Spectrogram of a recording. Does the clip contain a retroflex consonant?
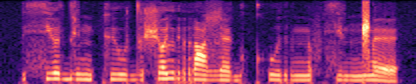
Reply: no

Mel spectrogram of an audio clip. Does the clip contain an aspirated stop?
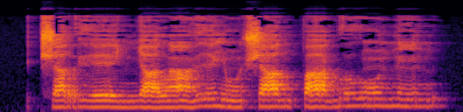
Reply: no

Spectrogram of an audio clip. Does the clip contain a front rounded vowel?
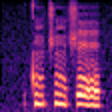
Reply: no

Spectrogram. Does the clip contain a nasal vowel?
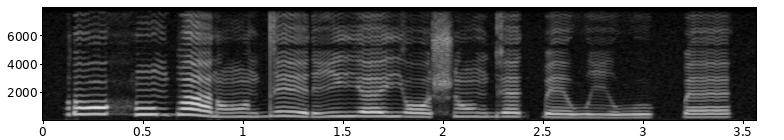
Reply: yes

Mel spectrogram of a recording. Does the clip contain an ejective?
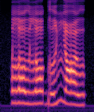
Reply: no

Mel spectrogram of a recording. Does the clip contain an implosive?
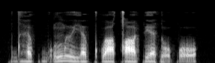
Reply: yes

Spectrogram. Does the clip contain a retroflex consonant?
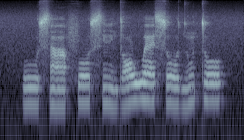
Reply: no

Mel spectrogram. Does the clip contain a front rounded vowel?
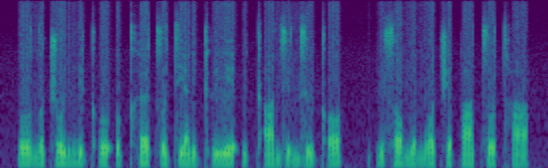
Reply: yes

